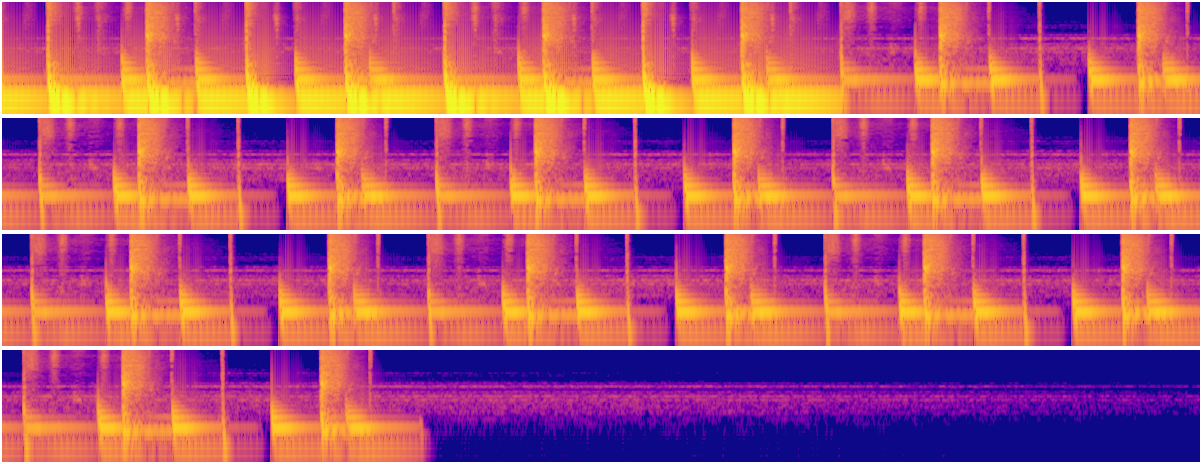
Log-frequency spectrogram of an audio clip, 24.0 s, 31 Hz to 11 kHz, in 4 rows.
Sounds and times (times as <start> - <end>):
Music: 0.0 - 23.9.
